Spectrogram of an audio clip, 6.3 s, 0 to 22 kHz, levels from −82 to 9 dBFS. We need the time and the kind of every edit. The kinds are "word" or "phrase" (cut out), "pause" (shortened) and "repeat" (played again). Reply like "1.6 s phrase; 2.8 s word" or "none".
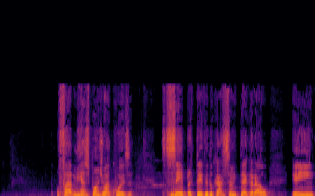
none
